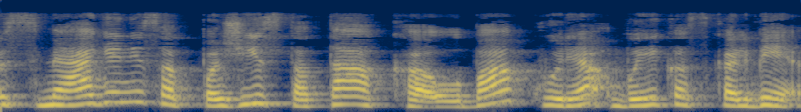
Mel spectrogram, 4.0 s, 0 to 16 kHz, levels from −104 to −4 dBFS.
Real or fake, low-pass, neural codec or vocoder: real; 9.9 kHz; none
